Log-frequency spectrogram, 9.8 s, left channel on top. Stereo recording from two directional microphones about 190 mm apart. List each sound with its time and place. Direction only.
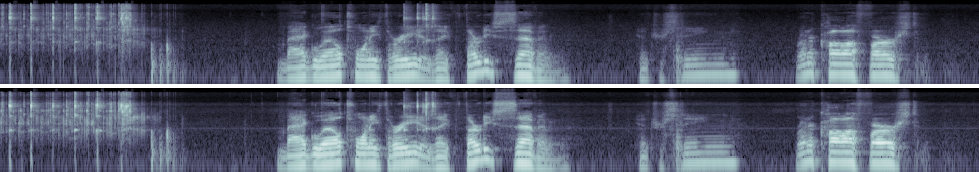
0.5 s a sound: 5° right (ahead or behind)
2.8 s speech: 25° right (ahead or behind)
6.5 s speech: 30° right (ahead or behind)
7.9 s speech: 35° right (ahead or behind)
